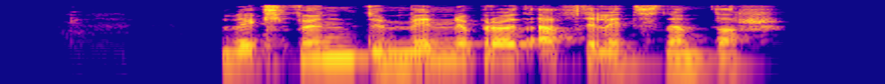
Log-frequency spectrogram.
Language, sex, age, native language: Icelandic, male, 20-29, Icelandic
